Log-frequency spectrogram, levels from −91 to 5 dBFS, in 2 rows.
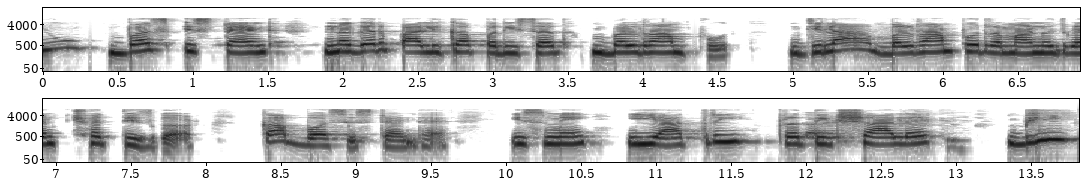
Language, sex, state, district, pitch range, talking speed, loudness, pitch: Hindi, female, Chhattisgarh, Balrampur, 230-275 Hz, 80 wpm, -14 LUFS, 245 Hz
